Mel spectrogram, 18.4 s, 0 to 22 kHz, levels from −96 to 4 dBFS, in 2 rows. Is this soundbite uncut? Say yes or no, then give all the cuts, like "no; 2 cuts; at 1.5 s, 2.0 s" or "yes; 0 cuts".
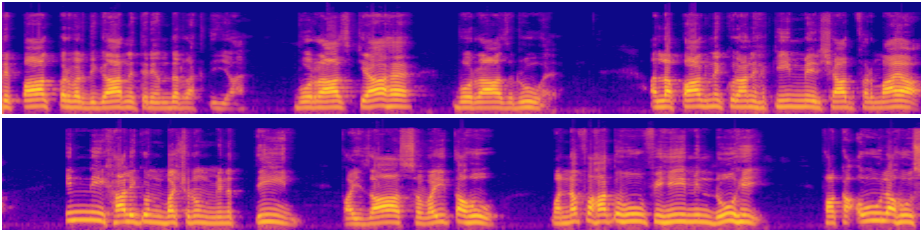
yes; 0 cuts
